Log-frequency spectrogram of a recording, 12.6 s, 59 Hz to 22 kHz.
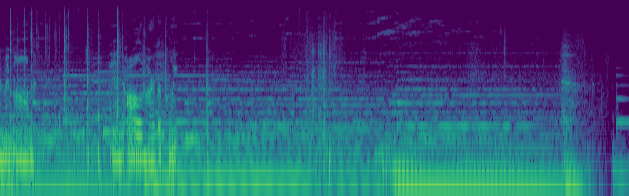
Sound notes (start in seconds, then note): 11.2 sighs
